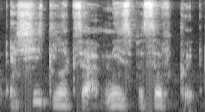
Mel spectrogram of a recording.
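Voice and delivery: ordinary talk, nothing marked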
